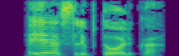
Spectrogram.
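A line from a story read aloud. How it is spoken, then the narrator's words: Sighing. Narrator (Russian): вздохнул Ильин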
